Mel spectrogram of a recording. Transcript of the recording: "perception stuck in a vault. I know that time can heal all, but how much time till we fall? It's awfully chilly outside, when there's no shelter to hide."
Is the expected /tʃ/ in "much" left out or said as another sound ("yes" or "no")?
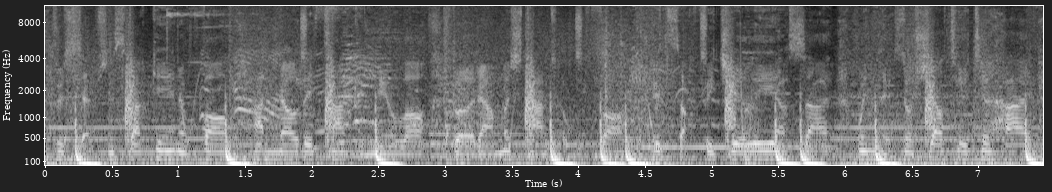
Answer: yes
